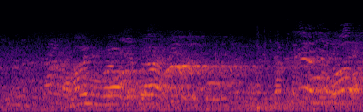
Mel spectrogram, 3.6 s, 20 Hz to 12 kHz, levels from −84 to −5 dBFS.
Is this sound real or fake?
real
